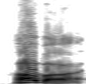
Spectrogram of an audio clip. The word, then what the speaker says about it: Abba: Abba. That's how it's pronounced. Okay? Now, Abba is your dad.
